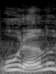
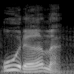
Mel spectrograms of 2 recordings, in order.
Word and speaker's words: Urano: Bem, bem, estamos chamando Urano de forma errada todo esse tempo. Os astrônomos dizem que deveríamos pronunciá-lo como urana.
